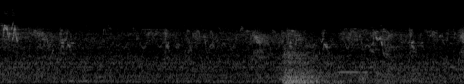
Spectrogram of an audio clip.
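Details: Barn swallows preening at first light in Junzano, Huesca, give soft, high twittering chirps in loose bursts over a steady background hiss, with one brief low thump partway through.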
